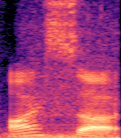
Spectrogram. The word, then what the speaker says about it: Isa: Welcome to Mount Isa. If I'm pronouncing that wrong, someone do let me know if I issa or ISA. It's probably Isa. I don't know why I said Issa earlier on.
